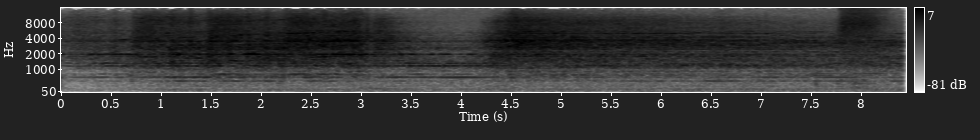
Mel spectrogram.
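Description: Quiet cinematic trailer music: a few held tones under an airy whooshing wash that swells twice.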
